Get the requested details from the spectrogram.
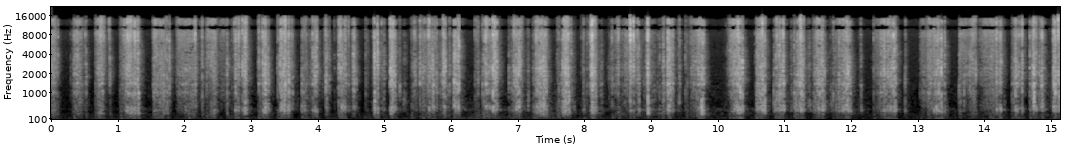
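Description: Long nails scratch a white ruffled foam bath loofah with a cord loop, held in both hands. The result is rapid, repeated bursts of bright, dry, rasping scratches with almost no low end, each stroke cutting off sharply with short gaps between.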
